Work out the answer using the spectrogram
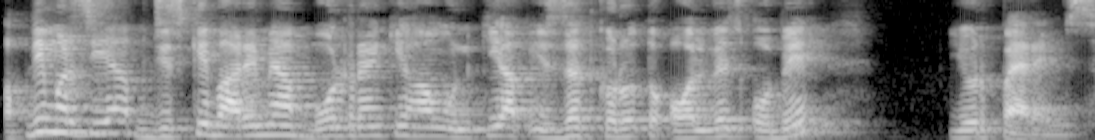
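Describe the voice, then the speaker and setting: A man's voice: high voice, lively intonation, normal speed. Patient male teacher in an echoey room. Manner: patient, repeats and drills example phrases. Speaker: English teacher. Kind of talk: explanatory classroom lesson.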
